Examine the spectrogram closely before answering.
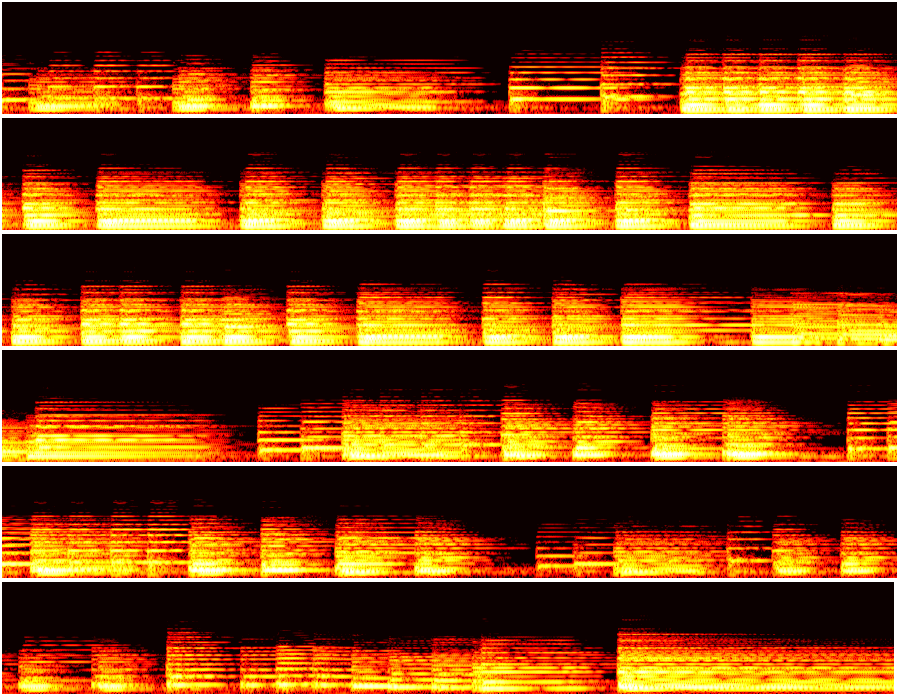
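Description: Solo upright piano playing a classical student piece: a steady stream of notes, loudest in the first half, easing off briefly about halfway through and then going on more softly. Near the end a chord is held and rings on.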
